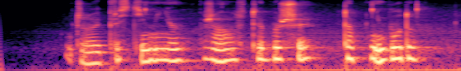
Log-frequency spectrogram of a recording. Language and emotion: Russian, sad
